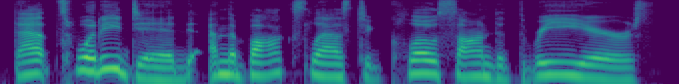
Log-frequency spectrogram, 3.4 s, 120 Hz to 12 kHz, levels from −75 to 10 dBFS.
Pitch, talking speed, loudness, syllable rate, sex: 190 Hz, 230 wpm, -20 LUFS, 4.9 syllables/s, female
